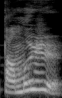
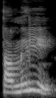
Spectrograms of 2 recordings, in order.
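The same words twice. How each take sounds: First: The word ends in a retroflex zh sound. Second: The word ends in a plain l sound. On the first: This is how Tamil speakers say it. "நாம தமிழ் அப்படின்னு சொல்றோம்" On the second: This is how speakers of the other languages say it. "இங்க ழகரம் லகரமா மாறி இருக்கு"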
